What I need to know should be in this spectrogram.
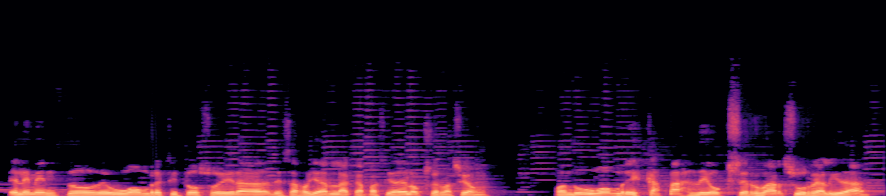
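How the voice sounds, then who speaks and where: A Venezuelan man hosting a radio interview, speaking in measured, rhetorical phrases. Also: on the high side. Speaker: radio show host and interviewer. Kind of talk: radio interview with an eloquent introduction. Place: balcony of a house. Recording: phone-like thin sound, faint music behind.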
